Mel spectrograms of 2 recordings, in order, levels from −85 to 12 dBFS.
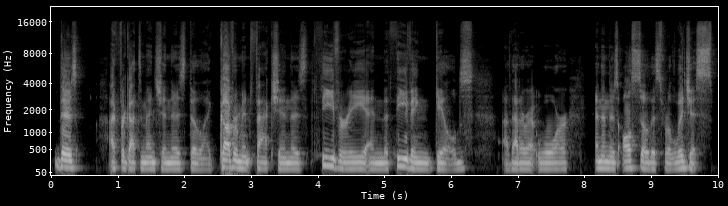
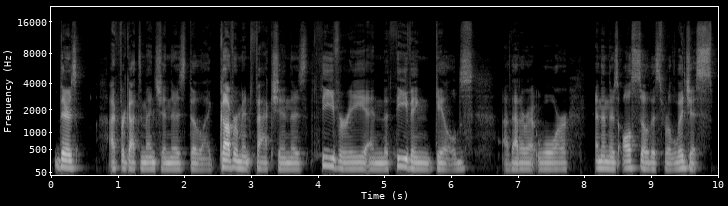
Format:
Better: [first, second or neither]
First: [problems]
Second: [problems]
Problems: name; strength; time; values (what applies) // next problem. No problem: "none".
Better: second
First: distortion; slight; 10 dB below the speech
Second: none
